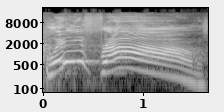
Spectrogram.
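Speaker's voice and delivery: put-on high, slow airy California girl; valley girl voice. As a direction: play the ditzy Malibu surfer girl. Surfer girl asks.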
